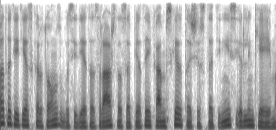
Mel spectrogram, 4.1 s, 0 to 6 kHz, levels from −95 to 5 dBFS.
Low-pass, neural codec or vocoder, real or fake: 5.4 kHz; none; real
